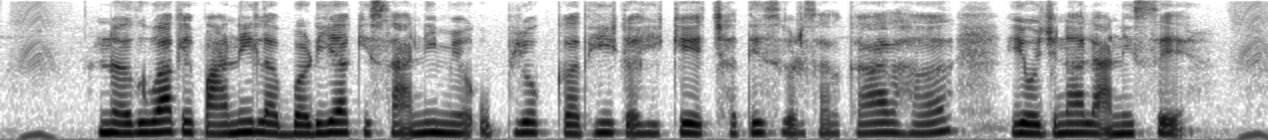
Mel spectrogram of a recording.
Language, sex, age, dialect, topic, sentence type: Chhattisgarhi, female, 18-24, Northern/Bhandar, agriculture, statement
